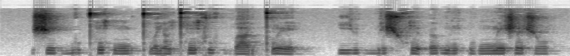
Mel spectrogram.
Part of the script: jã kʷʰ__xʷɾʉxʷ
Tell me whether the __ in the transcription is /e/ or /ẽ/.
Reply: ẽ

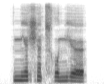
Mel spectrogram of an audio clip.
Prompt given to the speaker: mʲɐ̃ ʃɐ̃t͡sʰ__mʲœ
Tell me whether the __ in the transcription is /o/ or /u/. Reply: o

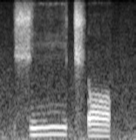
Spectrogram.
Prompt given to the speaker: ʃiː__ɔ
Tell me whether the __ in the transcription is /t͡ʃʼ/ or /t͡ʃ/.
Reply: t͡ʃʼ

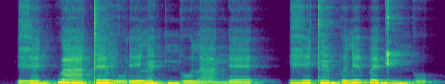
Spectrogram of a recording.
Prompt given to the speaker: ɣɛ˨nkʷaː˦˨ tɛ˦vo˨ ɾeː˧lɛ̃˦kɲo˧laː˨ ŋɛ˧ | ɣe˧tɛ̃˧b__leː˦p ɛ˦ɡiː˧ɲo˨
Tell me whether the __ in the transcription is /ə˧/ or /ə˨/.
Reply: ə˧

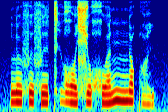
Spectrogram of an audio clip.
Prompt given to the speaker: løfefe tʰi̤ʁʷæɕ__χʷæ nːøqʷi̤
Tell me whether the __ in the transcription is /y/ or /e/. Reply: y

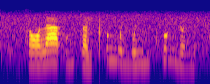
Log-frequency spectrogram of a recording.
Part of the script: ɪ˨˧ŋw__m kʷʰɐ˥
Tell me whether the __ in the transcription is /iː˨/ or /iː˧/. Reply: iː˧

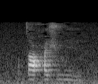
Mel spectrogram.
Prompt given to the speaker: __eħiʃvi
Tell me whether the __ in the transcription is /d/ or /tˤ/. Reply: tˤ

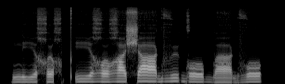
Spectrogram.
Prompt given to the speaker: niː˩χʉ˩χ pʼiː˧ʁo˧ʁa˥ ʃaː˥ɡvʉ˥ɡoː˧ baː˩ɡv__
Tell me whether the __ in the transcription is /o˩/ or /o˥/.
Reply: o˥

